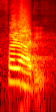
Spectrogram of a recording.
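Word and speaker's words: Ferrari: और वैसे भी ये एक फेमस कार है, तो इसको फरारी कहा जाता है, ना कि फिरारी।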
